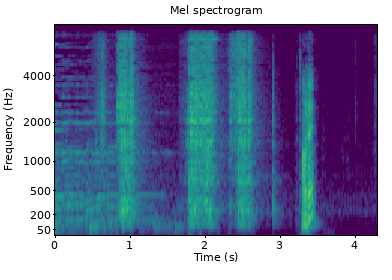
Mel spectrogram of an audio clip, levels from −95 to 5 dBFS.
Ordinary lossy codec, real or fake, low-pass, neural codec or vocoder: AAC, 48 kbps; real; 7.2 kHz; none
